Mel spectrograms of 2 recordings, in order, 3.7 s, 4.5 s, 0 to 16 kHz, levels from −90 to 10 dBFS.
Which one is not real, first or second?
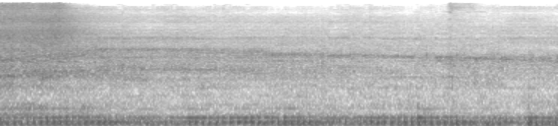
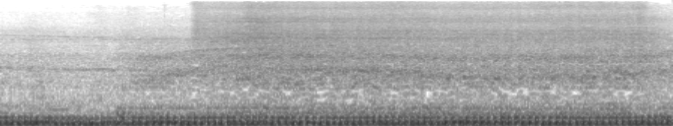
first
